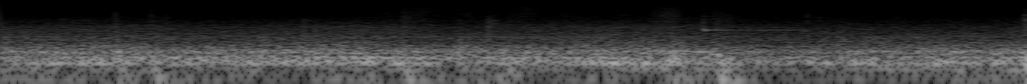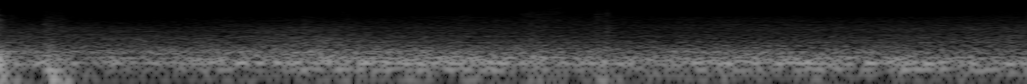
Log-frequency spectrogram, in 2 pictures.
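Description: Steady road and tyre rumble inside the cabin of a Tesla electric car driving on a road, with a brief high beep about three and a half seconds in and a couple of light thumps around five seconds in.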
